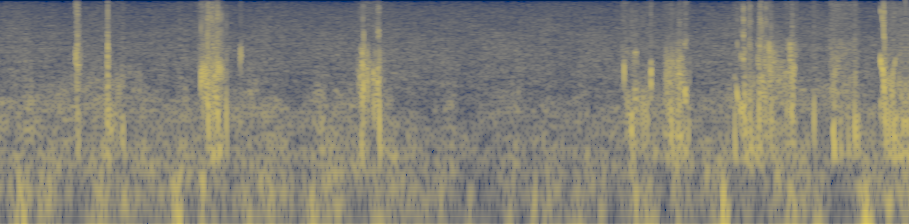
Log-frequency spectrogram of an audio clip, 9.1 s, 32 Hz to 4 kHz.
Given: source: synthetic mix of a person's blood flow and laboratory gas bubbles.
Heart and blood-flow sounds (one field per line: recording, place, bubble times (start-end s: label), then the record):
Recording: Doppler ultrasound of blood flow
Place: subclavian vein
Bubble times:
0.78-0.86 s: bubbles
1.06-1.31 s: bubbles
2.02-2.34 s: bubbles
2.42-2.47 s: bubbles
3.60-3.88 s: bubbles
6.25-6.96 s: bubbles
7.35-8.01 s: bubbles
8.14-8.22 s: bubbles
8.33-8.71 s: bubbles
8.81-9.10 s: bubbles
From the record:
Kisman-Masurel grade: 233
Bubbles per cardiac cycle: several, 3 to 8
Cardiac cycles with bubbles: 50 to 99%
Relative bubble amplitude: loud (0.450 to 0.775)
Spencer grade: 3 (all of the cardiac periods contain showers or single bubble signals, but not dominating or overriding the cardiac motion signals)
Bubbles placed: anywhere in the cardiac cycle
